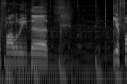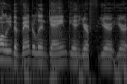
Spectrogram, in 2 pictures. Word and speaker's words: van der Linde: open-world by Rockstar and basically you're following the vanderlin let me make sure I'm pronouncing that correct the van der Linde yeah so they're right look at me the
